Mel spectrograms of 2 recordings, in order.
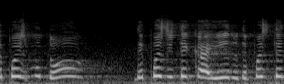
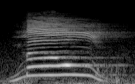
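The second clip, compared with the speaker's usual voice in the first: high, sustained astonished Não; admiring surprised no; 9 semitones higher, 3 dB louder than usual. Shown as a demonstration. Jesus answering the servants with a high, long astonished Não. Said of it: "tem essa entonação aí ... De admiração, de surpresa".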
